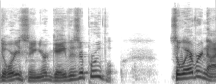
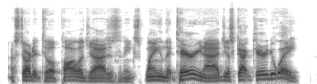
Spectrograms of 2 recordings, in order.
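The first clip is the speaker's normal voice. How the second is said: normal talking voice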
